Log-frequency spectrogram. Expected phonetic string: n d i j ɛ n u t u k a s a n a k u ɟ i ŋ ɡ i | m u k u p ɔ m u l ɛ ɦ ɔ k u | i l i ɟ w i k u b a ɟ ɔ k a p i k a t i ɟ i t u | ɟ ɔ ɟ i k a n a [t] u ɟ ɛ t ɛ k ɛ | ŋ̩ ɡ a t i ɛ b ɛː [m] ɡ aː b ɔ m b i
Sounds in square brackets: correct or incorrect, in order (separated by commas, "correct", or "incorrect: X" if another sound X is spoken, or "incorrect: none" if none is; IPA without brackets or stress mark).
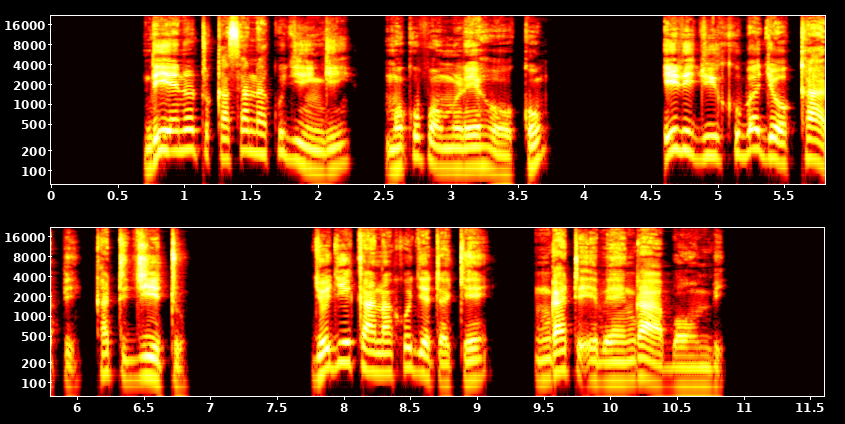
incorrect: k, incorrect: ŋ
